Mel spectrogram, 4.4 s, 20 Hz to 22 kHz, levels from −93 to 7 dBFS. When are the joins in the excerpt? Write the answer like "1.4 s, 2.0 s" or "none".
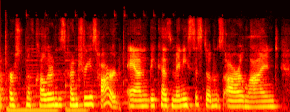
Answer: none

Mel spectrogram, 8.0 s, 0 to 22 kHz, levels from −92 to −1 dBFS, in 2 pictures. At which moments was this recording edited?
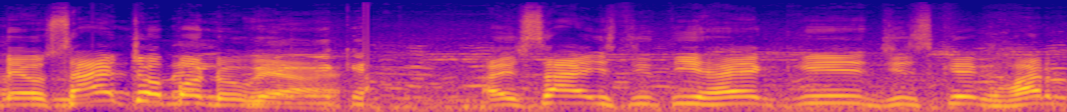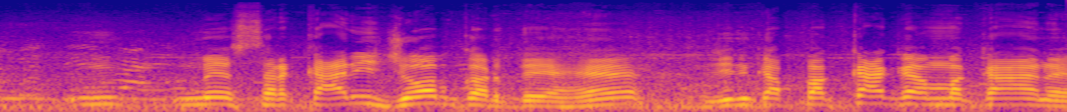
1.4 s

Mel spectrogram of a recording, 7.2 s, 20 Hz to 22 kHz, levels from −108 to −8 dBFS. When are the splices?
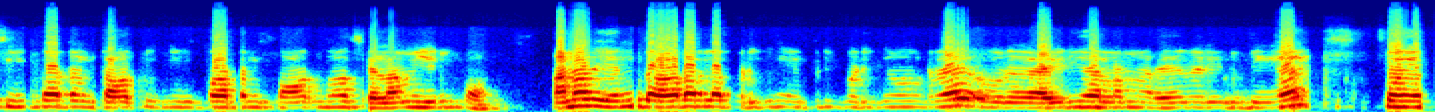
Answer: none

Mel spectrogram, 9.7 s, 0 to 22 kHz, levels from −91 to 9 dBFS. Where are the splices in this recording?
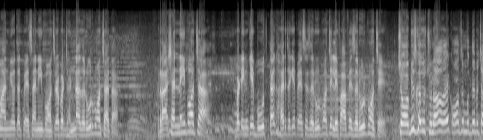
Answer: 7.8 s

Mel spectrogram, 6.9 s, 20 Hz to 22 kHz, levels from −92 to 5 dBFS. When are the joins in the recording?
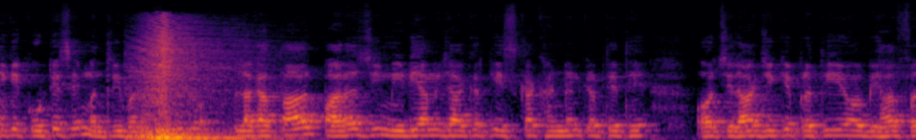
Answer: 1.2 s

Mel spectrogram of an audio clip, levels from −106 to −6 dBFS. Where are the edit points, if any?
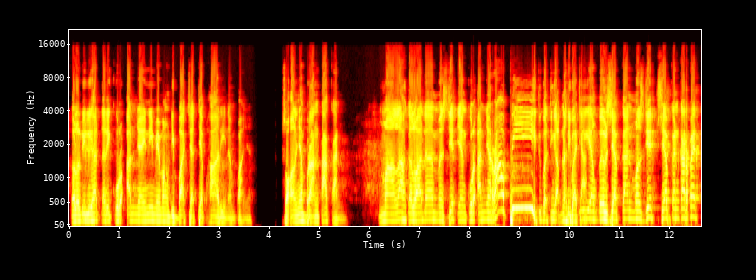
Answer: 6.3 s, 10.3 s

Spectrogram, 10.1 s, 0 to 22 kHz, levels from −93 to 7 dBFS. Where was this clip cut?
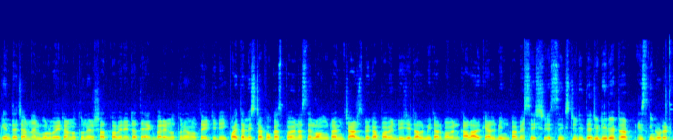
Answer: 3.4 s, 7.8 s

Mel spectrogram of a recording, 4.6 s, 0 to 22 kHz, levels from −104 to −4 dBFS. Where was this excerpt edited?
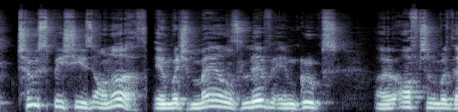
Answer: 1.4 s

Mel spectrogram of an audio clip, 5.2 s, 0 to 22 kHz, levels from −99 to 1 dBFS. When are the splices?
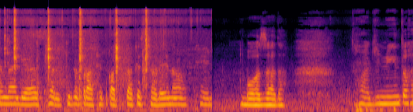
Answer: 2.6 s

